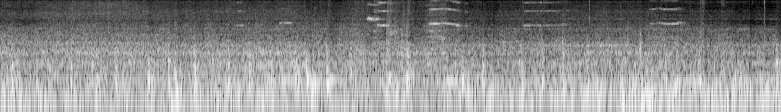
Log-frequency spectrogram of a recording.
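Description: Narrow-gauge railway carriages rolling past close by on curved track: a steady rumble of wheels on rails, with short high wheel squeals now and then.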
